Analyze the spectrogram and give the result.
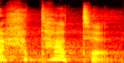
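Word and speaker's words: חטאת: 이 속죄제를 히브리식 발음으로 말하면 하타트, 죄를 말하고요, 죄를 용서받기 위한 제사, 그것이 속죄죄예요.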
